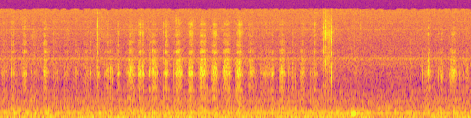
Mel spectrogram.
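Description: A blue stylus scratches and etches the coating of a black-coated scratch-art sheet on a card backing while the other hand holds the sheet down. It makes a quiet run of short, dry scratching strokes with a bright, gritty edge. A steady low hum sits underneath throughout.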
